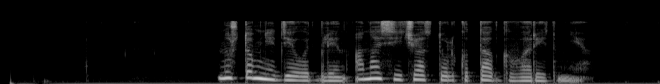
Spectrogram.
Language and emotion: Russian, sad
